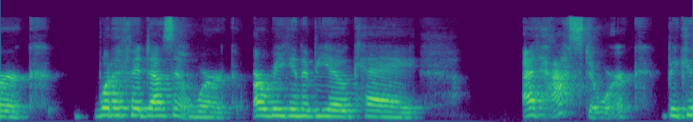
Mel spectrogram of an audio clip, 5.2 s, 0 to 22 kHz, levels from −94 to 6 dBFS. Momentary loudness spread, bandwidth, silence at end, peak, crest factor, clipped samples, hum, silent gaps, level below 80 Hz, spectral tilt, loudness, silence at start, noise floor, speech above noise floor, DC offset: 13 LU; 12.5 kHz; 0 s; -4 dBFS; 18 dB; under 0.1%; none; none; -72 dBFS; -4.5 dB/octave; -21 LUFS; 0 s; -63 dBFS; 42 dB; under 0.1%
